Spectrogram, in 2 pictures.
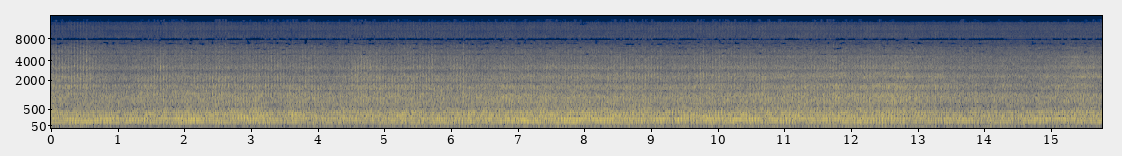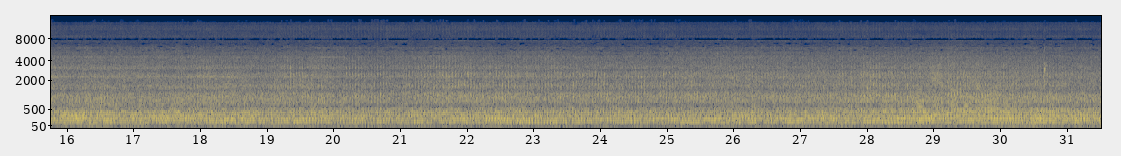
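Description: MH-53E Sea Dragon helicopter taxiing with its main rotor turning: a loud, steady mix of rotor noise and turbine whine from its turboshaft engines, with another helicopter's rotors turning close by.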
